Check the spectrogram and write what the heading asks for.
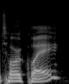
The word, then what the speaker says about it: Torquay: You're from Torquay? That's awesome, man. I called it Torquay. You got to call it Torquway now.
